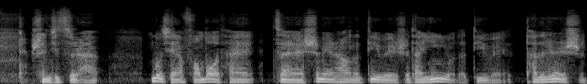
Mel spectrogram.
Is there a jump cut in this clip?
yes; 2 cuts; at 1.4 s, 2.6 s

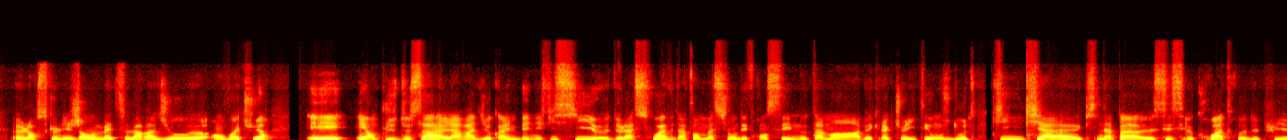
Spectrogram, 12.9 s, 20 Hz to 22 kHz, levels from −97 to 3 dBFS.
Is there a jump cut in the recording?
yes; 2 cuts; at 9.8 s, 11.8 s

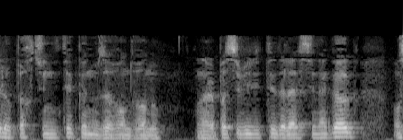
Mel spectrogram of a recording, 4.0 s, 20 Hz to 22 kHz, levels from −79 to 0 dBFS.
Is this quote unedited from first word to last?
yes; 0 cuts

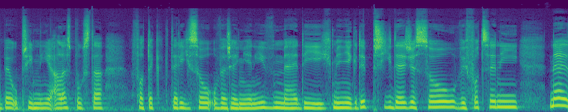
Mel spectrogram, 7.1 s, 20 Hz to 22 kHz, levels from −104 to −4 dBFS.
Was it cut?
no; 0 cuts

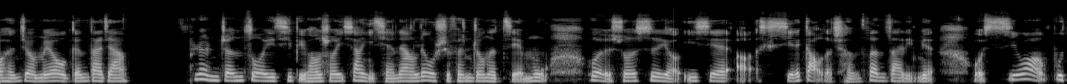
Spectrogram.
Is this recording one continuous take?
yes; 0 cuts

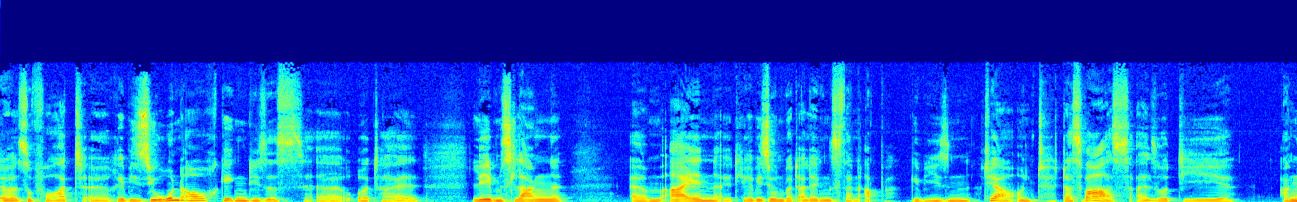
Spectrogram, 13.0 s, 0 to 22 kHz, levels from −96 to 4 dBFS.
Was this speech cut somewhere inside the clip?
no; 0 cuts

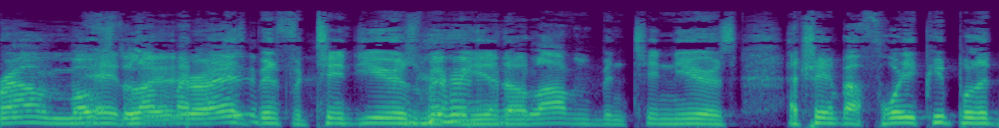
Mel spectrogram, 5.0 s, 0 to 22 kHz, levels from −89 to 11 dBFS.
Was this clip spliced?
no; 0 cuts

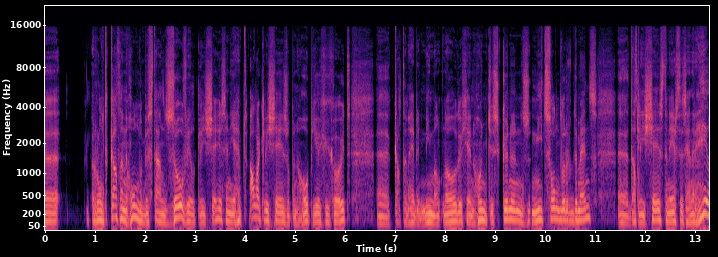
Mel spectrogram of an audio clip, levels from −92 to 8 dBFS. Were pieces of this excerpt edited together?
yes; 4 cuts; at 0.9 s, 1.6 s, 9.7 s, 11.8 s

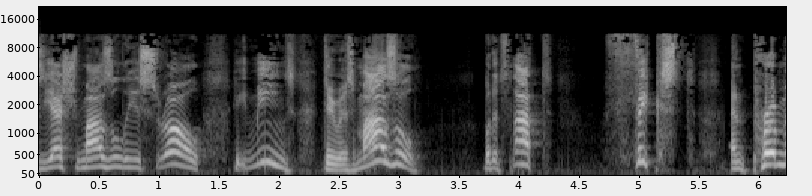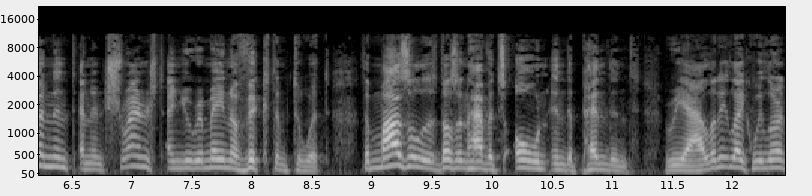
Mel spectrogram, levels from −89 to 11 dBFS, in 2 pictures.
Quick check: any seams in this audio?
no; 0 cuts

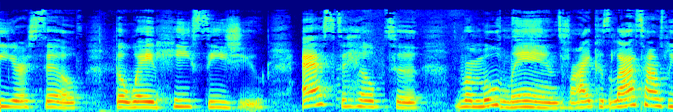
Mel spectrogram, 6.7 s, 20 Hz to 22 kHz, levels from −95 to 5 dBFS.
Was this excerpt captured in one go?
no; 4 cuts; at 1.6 s, 3.4 s, 3.8 s, 5.0 s

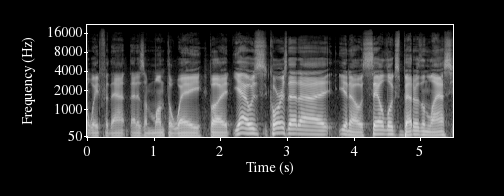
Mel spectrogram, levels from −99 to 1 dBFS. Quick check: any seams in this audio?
yes; 2 cuts; at 1.8 s, 3.0 s

